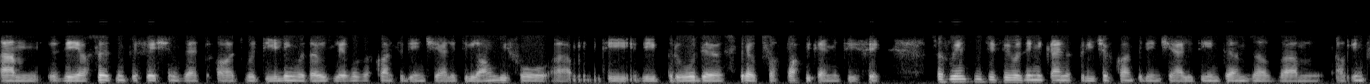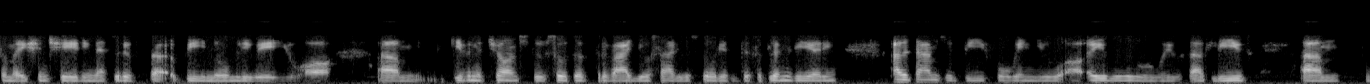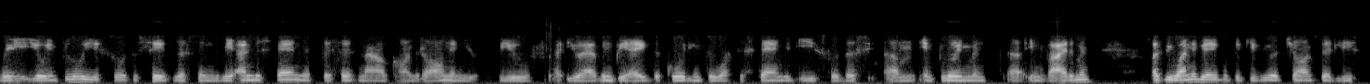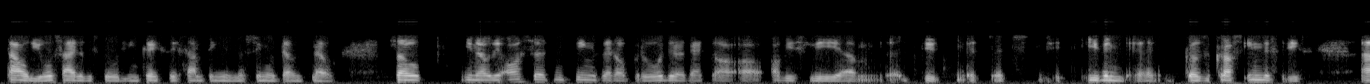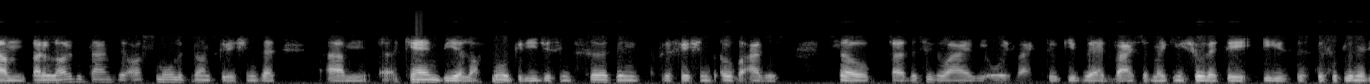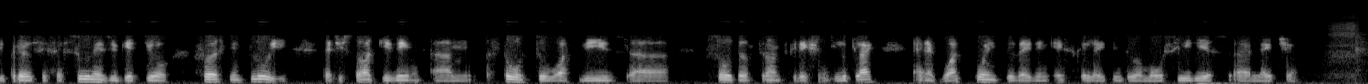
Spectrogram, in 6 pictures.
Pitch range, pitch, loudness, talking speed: 85-100 Hz, 90 Hz, -24 LUFS, 185 wpm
